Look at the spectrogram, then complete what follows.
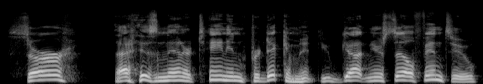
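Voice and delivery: a wry frontier sheriff, amused. A narrator's reading. Sheriff voiced in story.

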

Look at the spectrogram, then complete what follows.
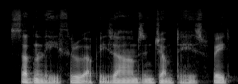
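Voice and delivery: usual speaking voice

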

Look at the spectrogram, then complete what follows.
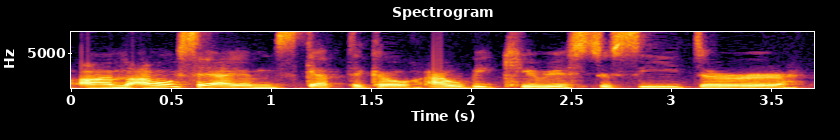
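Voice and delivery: normal talking voice

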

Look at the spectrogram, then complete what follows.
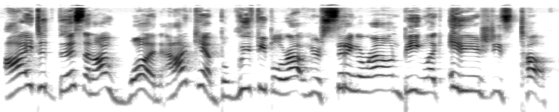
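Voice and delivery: lightly mock a bragging influencer; mocking a TikToker. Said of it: "saying, like".

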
